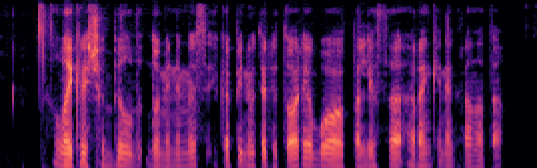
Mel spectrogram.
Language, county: Lithuanian, Telšiai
